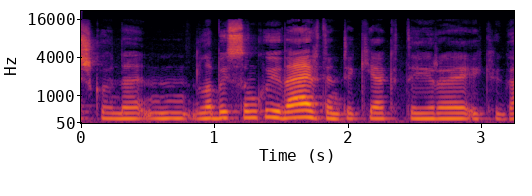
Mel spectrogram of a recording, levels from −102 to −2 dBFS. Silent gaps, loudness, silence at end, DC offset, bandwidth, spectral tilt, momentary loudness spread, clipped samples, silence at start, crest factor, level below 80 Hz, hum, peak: none; -33 LUFS; 0 s; under 0.1%; 16 kHz; -4 dB/octave; 11 LU; under 0.1%; 0 s; 20 dB; -68 dBFS; none; -14 dBFS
